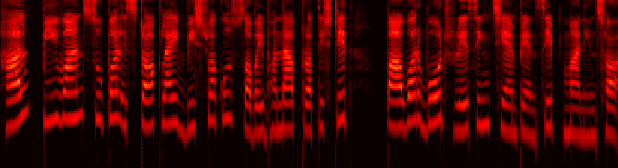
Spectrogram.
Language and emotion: Nepali, neutral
